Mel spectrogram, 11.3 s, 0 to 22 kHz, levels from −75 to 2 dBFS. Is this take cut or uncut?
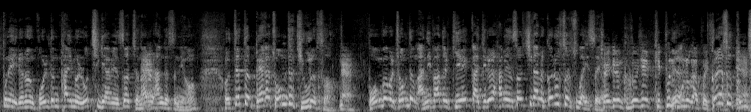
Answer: cut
